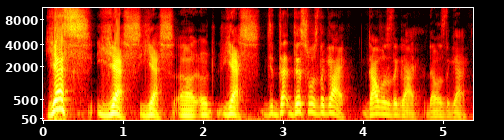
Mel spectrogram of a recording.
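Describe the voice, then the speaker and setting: A man with an Eastern European accent, reacting to a video in casual, profane, rambling commentary with sudden animated bursts. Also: mid-range voice, unhurried, husky, no echo, studio quality.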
